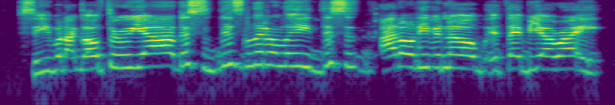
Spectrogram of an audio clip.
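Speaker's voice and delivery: high, loud voice of distress; crying out in worry; real anguish, pitch high and loud. Real, not acted. Mother distressed about her kids.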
